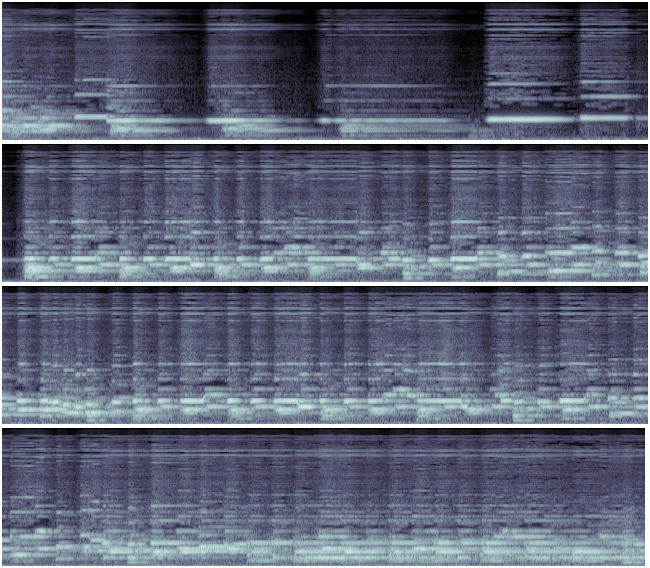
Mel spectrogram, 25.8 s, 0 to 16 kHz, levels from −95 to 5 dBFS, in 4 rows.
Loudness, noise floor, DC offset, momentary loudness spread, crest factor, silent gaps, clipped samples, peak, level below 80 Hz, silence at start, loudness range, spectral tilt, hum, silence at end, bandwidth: -18 LUFS; -39 dBFS; 0.7%; 12 LU; 16 dB; none; under 0.1%; -2 dBFS; -48 dBFS; 0 s; 7 LU; -4.5 dB/octave; none; 0 s; 13.5 kHz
